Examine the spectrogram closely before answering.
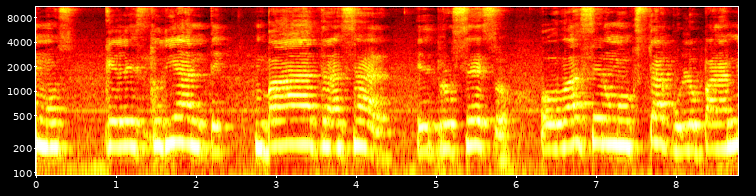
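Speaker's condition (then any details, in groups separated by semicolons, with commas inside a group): Cerebral palsy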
